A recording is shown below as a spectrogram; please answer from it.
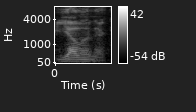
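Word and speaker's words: Jelinek: Uh Yelanick is J E L um I N I C K.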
